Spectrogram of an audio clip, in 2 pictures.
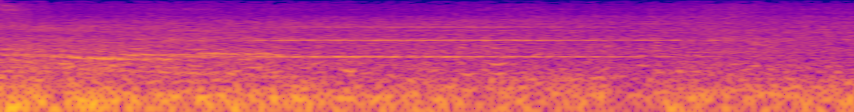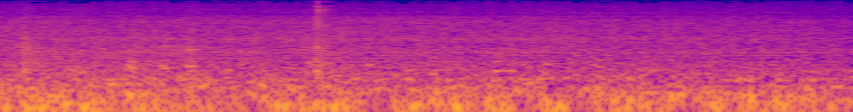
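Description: Vienna U-Bahn train's electric motors whining as it brakes to a stop: a steady high tone that cuts off about three seconds in. After that there is a low rumble of station noise with voices.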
